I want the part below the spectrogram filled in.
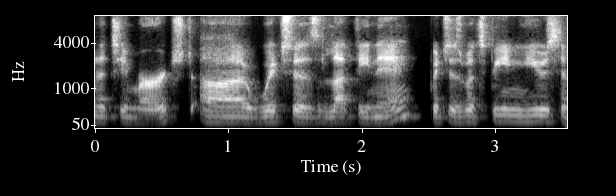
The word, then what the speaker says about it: Latine: But if you put an E there, it's Latine.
